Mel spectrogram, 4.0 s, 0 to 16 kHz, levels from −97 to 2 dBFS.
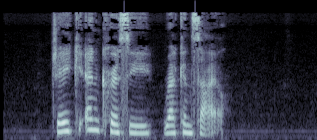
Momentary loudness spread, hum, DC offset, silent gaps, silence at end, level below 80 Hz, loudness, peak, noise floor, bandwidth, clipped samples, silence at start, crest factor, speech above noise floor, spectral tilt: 12 LU; none; under 0.1%; none; 1.2 s; -58 dBFS; -16 LUFS; 0 dBFS; -63 dBFS; 12 kHz; under 0.1%; 0.65 s; 20 dB; 46 dB; -2.5 dB/octave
